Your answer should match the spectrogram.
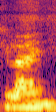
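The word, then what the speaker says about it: climb: क्लाइम, क्लाइम माने क्या होता है, चढ़ना, यहाँ पर क्या है, एम बी के पहले आया है, इसलिए यहाँ पर बी भी साइलेंट रहेगा।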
